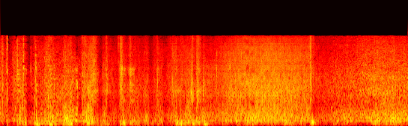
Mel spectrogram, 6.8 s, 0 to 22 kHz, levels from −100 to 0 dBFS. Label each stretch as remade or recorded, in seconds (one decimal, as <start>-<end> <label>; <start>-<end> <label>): 0.0-1.4 recorded; 1.4-5.5 remade; 5.5-6.8 recorded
